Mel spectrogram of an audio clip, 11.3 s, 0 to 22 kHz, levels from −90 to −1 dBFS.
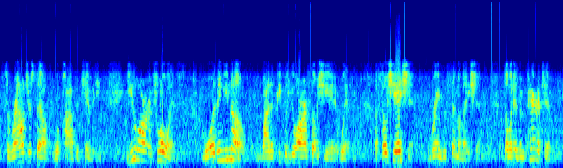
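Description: From 0.24 s to 11.15 s, sharp little ticks repeat at a steady rate of roughly one every 0.15 s, around seventy in all. These are word clock ticks. The receiving device is running on its own clock rather than locking to the digital link's sender, and the two clocks disagree by something on the order of 150 ppm. Each time they drift a full sample apart, one sample is dropped or repeated, leaving a tiny discontinuity.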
